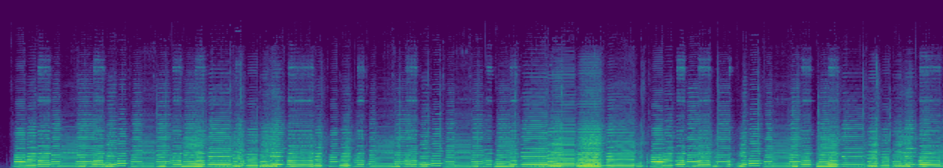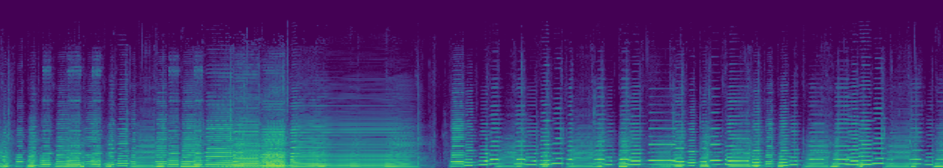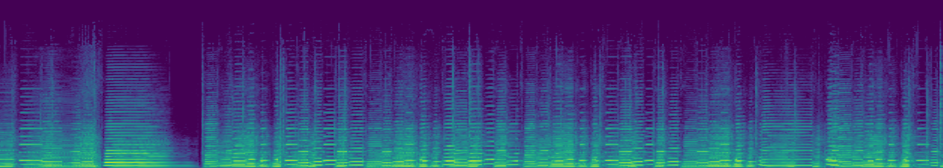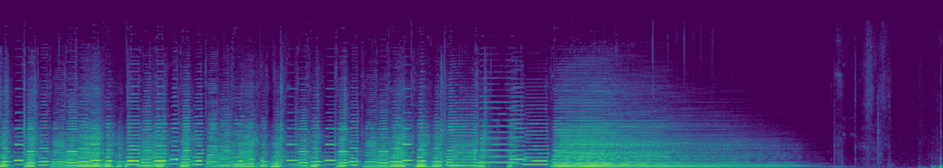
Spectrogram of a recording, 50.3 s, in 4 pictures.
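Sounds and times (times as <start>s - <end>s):
MEINEL bandonion playing a mazurka: 0.2s - 48.5s.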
